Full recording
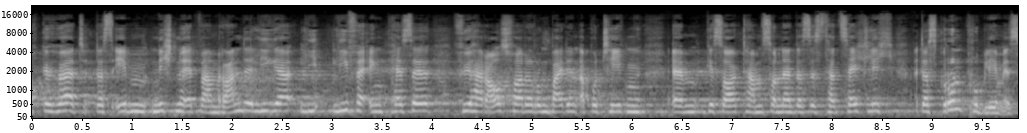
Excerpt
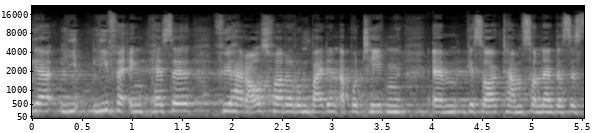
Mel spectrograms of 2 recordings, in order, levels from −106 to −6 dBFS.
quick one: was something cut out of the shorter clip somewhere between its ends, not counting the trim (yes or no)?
no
